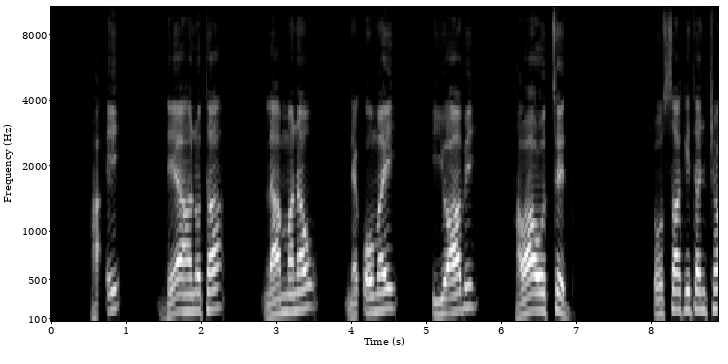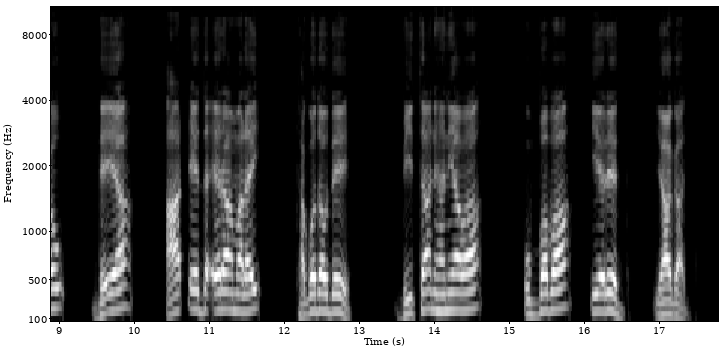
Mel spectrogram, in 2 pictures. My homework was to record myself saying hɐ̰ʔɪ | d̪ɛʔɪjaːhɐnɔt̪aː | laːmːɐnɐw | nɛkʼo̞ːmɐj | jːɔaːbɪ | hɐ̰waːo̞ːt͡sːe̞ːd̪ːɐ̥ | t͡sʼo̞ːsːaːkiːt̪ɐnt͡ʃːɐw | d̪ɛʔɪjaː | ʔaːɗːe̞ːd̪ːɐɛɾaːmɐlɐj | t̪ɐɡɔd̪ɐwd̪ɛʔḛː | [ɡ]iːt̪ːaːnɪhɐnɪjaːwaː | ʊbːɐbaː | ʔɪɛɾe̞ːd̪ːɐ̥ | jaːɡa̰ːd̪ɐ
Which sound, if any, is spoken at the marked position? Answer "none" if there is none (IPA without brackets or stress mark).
b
